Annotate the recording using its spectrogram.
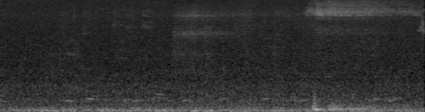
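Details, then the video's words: Dog snoring in sleep at a country cottage after a roughly three-hour walk in nature; low rumbling breaths dominate, steady and soft, with a faint high hiss drifting in midway. "Собака храпит после прогулки"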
